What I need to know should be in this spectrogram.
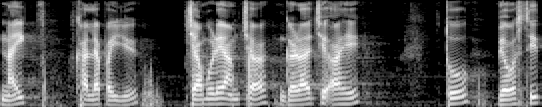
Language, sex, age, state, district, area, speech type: Marathi, female, 18-30, Maharashtra, Gondia, rural, spontaneous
